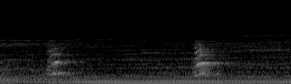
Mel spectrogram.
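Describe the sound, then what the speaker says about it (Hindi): A dog barks outside a window, two short distant barks about a second and a half apart with a third starting at the end, faint over a steady low hum. "खिड़की के बाहर एक कुत्ता उसे देख बार बार भौंके जा रहा था"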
